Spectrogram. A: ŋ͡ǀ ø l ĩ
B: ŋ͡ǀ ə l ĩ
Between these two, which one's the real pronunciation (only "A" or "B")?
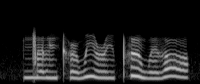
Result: B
